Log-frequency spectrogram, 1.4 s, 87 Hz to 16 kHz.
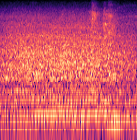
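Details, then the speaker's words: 2004 Subaru Impreza WRX STi (GD), ignition in ACC with engine off and green test connectors under the steering wheel joined: steady whooshing radiator fan roar with a brief click; fans running normally, fan relays OK. "and you can hear the fans if you don't hear the radiator fans it could mean that the radiator fan relays are bad they should click on and off"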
